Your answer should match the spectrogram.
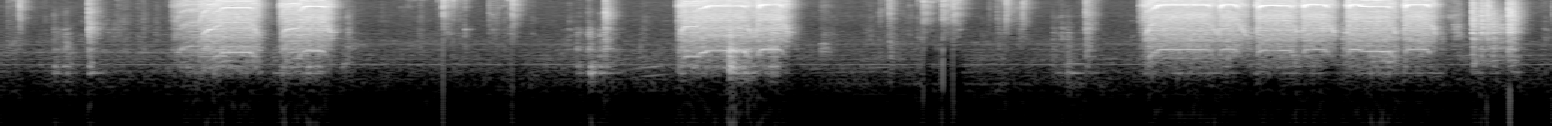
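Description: Cordless drill running in three short bursts, the last a string of quick pulses, drilling small holes into the tabletop through the guide holes of a steel rule.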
